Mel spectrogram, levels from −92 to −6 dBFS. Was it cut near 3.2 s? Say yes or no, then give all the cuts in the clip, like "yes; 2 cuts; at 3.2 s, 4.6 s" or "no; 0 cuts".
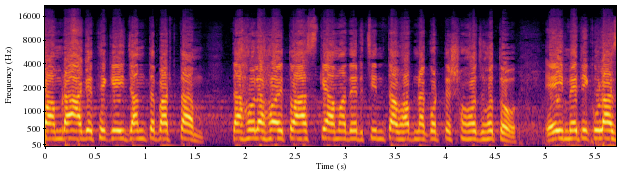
no; 0 cuts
